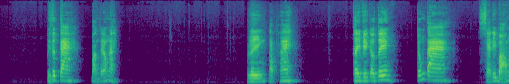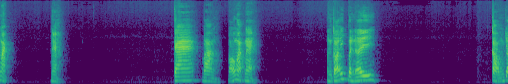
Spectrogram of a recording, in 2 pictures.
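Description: A man explains calmly in short phrases into a close microphone, with pauses between them.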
